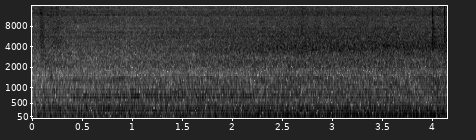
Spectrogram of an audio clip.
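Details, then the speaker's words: Brand-new Trane XR16 AC after fix: lines resized, hard-start capacitor fitted, compressor replaced, surge protector installed; low steady hum rising smoothly with no clanking or groaning; normal, quiet compressor startup. "nice and quiet startup so what happened was they had to uh update the lines put in a proper size lines for this unit"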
